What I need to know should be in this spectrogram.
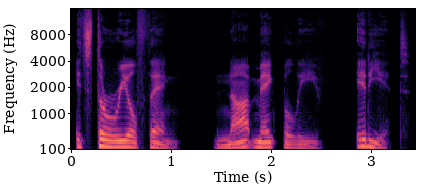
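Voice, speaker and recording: Man acting whiny young mage, swooping pitch. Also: lively intonation, a little slow, no echo, clean studio sound, close to an everyday voice. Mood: scornful. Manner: whiny, scolding. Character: petulant, exasperated young male student mage. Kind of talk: fan audio drama acting.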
